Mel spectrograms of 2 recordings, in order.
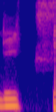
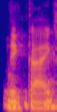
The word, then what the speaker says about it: Lickteig: però mi ha passato solo Casey Leaks. – Lickteig.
